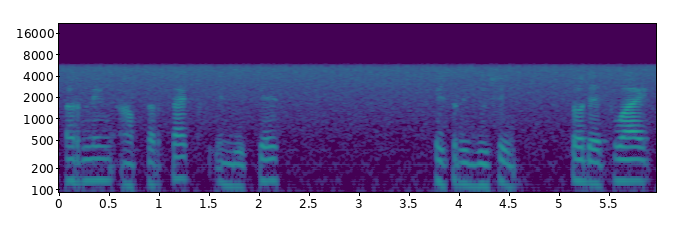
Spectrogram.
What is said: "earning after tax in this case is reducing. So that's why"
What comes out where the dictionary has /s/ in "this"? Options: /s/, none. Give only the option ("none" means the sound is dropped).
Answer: none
